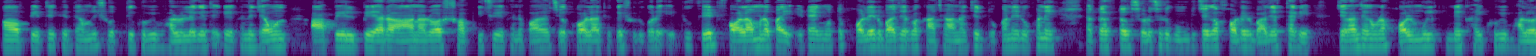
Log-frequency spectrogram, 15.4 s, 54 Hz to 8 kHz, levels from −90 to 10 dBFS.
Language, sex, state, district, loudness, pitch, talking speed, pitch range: Bengali, male, West Bengal, Kolkata, -19 LUFS, 125 Hz, 210 wpm, 115-125 Hz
